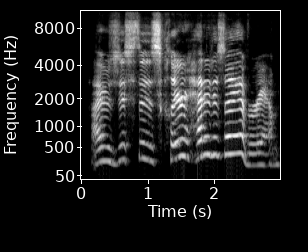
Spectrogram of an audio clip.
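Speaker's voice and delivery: put-on drunken slurred speech. Reading the reply of someone who's had half a dozen martinis, slurred drunk voice. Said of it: "and it says slurred voice".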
